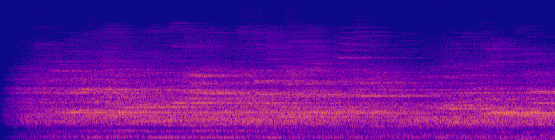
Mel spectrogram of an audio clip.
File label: Children Talking In Heavy Reverb Eerie Drone; Hollywood Edge; sound designer's toolkit v2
